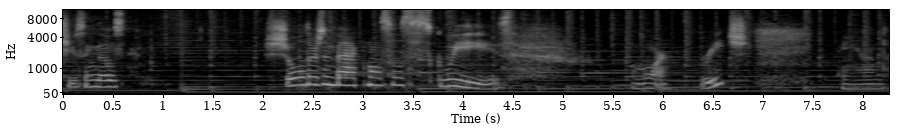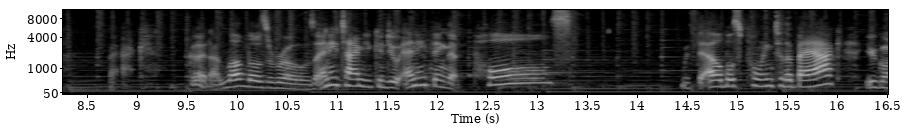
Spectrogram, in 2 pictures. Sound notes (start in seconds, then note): 4.4 exhales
